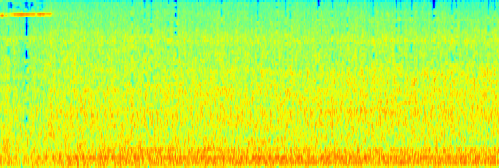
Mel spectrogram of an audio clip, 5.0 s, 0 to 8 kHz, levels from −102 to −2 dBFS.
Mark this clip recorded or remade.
recorded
